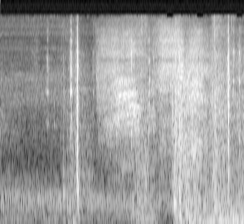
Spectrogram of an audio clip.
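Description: A scuffle: a sharp click, then a rush of movement and a heavy thud near the end as a body is shoved against a wall.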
